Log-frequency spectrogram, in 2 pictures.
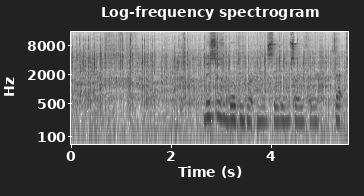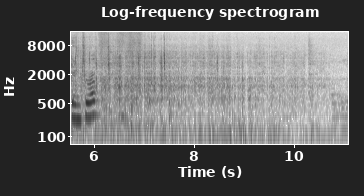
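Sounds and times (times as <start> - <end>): spinning top whirring hiss: 0.0 - 11.0.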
